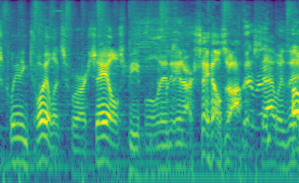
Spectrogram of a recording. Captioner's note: laughing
